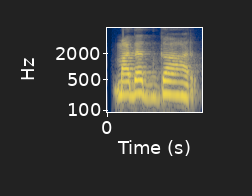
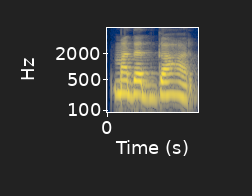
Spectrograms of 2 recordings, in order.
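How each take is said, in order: Both takes have the same delivery.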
